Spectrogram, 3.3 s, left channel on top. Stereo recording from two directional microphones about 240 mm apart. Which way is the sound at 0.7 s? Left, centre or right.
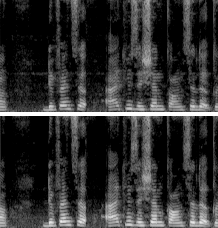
Centre.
